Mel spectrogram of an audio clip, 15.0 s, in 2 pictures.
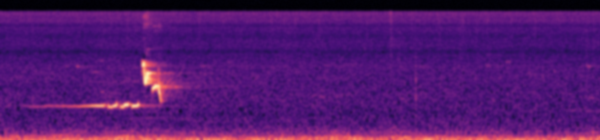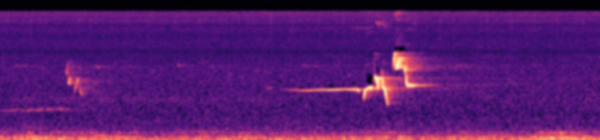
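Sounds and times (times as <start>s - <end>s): bird singing whistled notes: 0.2s - 2.9s, 7.3s - 9.0s, 9.6s - 13.4s.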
